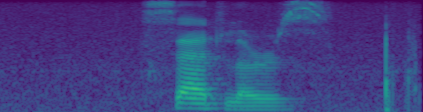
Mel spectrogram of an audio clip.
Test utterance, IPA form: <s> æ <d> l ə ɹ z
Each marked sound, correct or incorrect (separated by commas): correct, correct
